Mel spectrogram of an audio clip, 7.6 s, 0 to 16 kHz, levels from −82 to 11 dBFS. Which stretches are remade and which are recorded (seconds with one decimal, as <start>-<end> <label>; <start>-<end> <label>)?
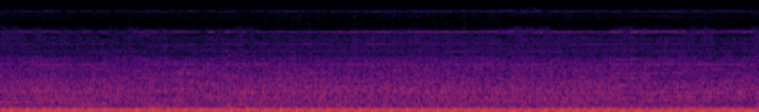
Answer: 0.0-2.6 remade; 2.6-5.0 recorded; 5.0-5.5 remade; 5.5-6.1 recorded; 6.1-7.6 remade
